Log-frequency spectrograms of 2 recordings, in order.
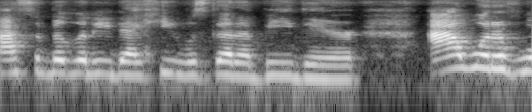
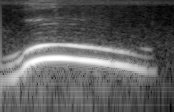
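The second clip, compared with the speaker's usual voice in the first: mock crowd woo; 10 semitones higher, 9 dB louder than usual. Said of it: "this video replaying is like".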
